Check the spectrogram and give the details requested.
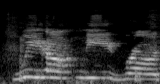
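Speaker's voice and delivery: slow, loud, confident, sure delivery.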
